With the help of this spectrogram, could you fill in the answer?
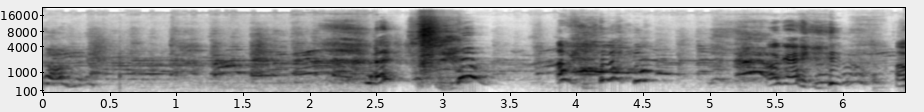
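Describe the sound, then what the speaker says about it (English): A drunk young woman sneezes over and over, each sharp burst running into giggles and laughter, with chatter from others close by. "I'm gonna sneeze again"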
